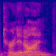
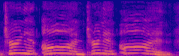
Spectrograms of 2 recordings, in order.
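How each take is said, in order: First: Said in the usual way. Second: Put-on high, slow, wailing little kid; crying toddler. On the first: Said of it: "I'd start screaming and crying". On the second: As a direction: whine it like a sobbing child. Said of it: "I was screaming and crying".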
